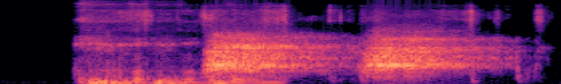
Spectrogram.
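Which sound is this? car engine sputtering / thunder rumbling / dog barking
dog barking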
